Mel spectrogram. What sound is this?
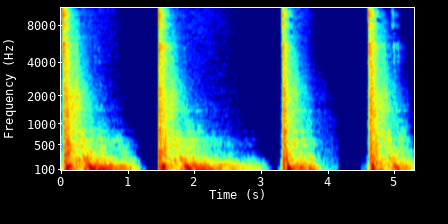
Laser Pulse Rifle
A mix up of some Sci-Fi warping sounds with a percussive kick of some remixed firecrackers to give it the punch it needed.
